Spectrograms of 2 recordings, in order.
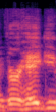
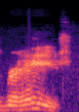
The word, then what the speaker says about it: Verhaeghe: Tim usually pronounces his last name as Verhaeghe. Verhaeghe, oh. But we call him Verhaeghe because it's more hockey-ish.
